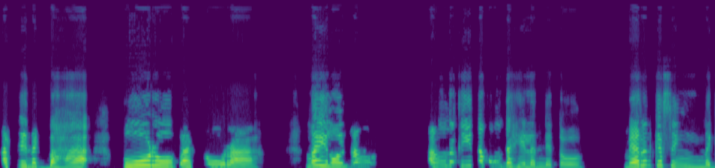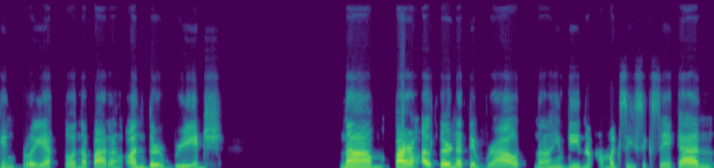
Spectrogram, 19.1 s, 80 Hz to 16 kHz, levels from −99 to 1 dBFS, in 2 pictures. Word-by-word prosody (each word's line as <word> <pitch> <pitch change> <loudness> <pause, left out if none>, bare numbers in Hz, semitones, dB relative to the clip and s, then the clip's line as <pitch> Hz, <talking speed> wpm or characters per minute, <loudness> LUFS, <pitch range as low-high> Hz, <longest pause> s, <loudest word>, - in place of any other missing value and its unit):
kasi 330 +2 -2
nagbaha, 245 -3 0 0.5
puro 395 +1 +4
basura. 275 - -1 0.7
Ngayon 345 -5 +2
ang 355 +4 -4 0.9
ang 350 +3 -5
nakita 400 +2 -5
kong 390 -3 -12
dahilan 290 -4 -4
nito, 185 -8 -9 0.6
meron 390 +7 +3
kasing 360 -7 -7
naging 275 +1 -7
proyekto 225 -5 -3
na 215 0 -4
parang 205 -2 0
underbridge 230 -1 -1 1.6
nam 300 -2 +5 0.2
parang 285 0 +8
alternative 255 -1 +3
route 175 +8 +1 0.2
na 230 +1 -5
hindi 240 -1 -4
na 230 - -4
ka - - -19
magsisiksikan, 245 +2 -1
265 Hz, 85 wpm, -23 LUFS, 230-325 Hz, 1.6 s, parang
